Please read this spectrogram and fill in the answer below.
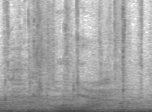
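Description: Faint, scattered clicks of packets of playing cards being cut and snapped together by hand, over a low steady room hum.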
